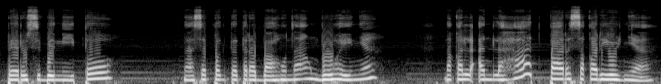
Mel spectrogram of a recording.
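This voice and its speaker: A woman's voice: a little high, normal speed, dark tone, faint music behind, natural voice. A woman playing a caring older Filipino mother in a radio drama, fretting and scolding with motherly emphasis. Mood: reflective.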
